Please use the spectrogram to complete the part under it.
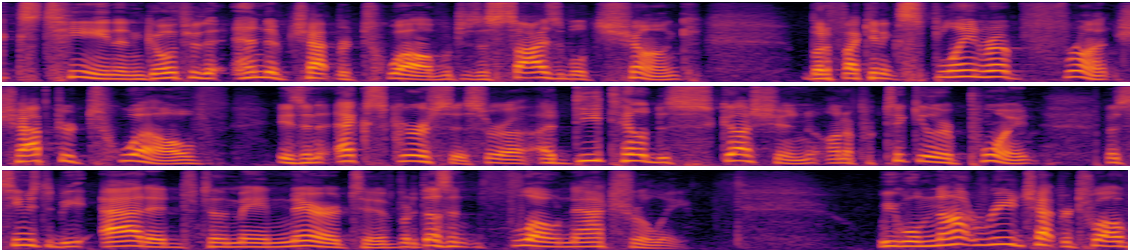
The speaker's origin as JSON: {"language": "English", "region": "Ontario", "country": "Canada", "tie": "born or raised there", "also_born_or_lived": "Philadelphia suburbs, Pennsylvania, United States", "moved": "yes", "lives_now": "United States", "said": "growing up as a hockey-loving kid in Ontario, Canada"}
